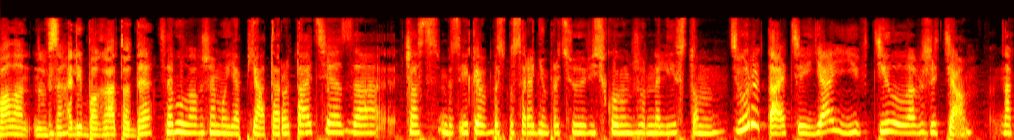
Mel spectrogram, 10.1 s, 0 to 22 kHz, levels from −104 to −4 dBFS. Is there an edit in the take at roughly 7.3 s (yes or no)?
yes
